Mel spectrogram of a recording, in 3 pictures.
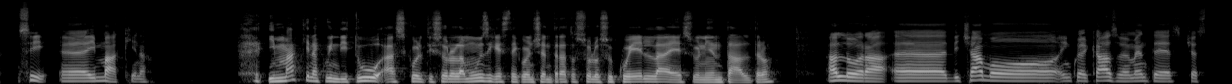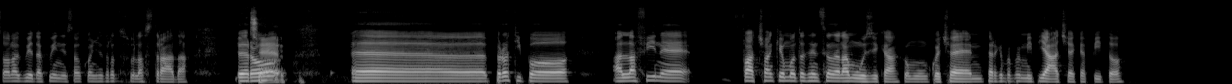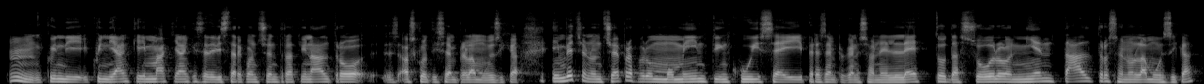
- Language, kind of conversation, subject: Italian, podcast, Che playlist senti davvero tua, e perché?
- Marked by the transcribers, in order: "ovviamente" said as "ovemente"; "cioè" said as "ceh"; other background noise; teeth sucking; "cioè" said as "ceh"; "proprio" said as "propio"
